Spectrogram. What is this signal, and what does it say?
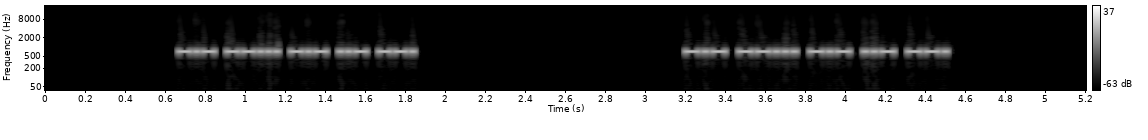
Morse code, heard as a keyed tone, about 50 wpm, 700 Hz. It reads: K7KUG K7KUG
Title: Speed Racing - USA 1x3 Call Signs 40wpm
